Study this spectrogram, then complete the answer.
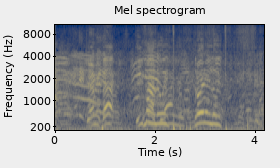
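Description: A soccer ball is kicked with a dull thud.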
